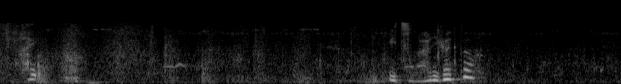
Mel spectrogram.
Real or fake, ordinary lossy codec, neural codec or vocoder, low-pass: real; Opus, 16 kbps; none; 7.2 kHz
